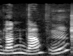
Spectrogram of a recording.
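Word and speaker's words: Blanc de Blancs: Och jag är jättedålig på att uttala namn så, men Pierre Peters Blanc de Blanc, eller hur? – Ja, Blanc de Blanc.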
